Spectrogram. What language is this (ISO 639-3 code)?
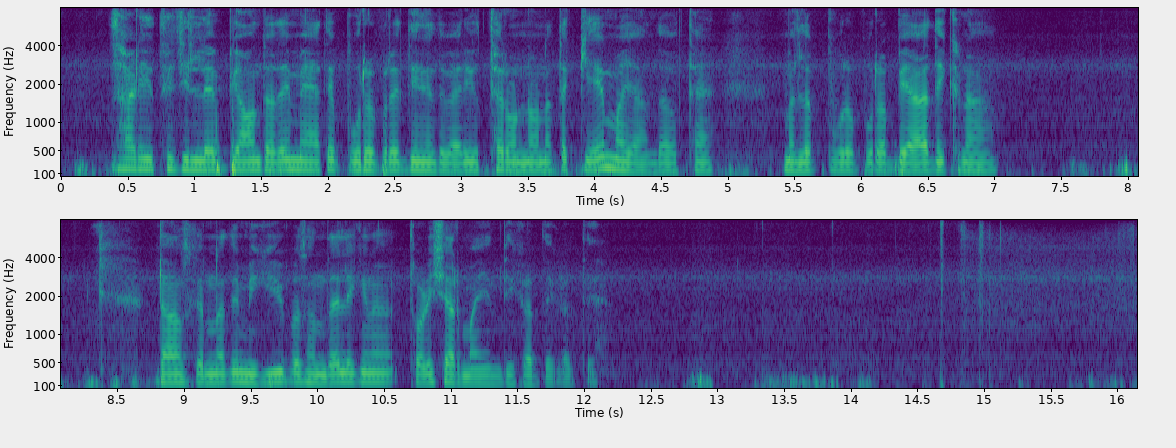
doi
